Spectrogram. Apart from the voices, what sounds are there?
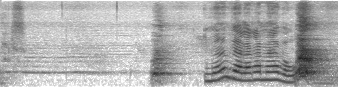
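dog barking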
